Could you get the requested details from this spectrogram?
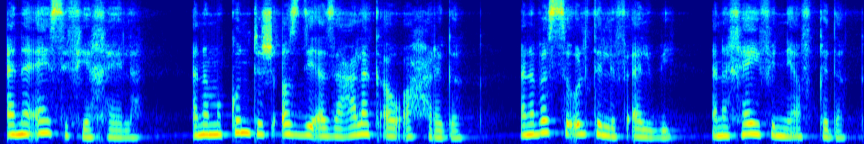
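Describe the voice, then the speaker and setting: A woman voicing a gentle, shy young man of twenty-three who speaks with an Egyptian Arabic accent, softly and earnestly. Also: medium pitch, racing, breathy edge, lightly acted. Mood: sad. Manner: soft, earnest and pleading.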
